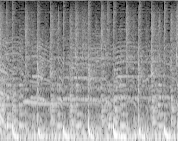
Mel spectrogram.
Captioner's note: coughing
